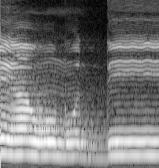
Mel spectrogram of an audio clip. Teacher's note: yau jelas, u lebih kepada vokal u, wau sukun, yaumuddin waqaf maka nun menjadi sukun.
